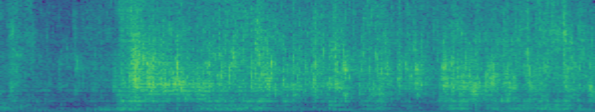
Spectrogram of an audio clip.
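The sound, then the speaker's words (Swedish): A toilet flushes: a loud surge of rushing water builds quickly and keeps roaring and gurgling steadily for a few seconds, with no voices. “Det är ju väldigt slösigt att använda renat dricksvatten i toan till exempel när man spolar.”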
